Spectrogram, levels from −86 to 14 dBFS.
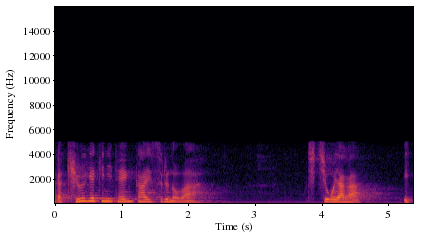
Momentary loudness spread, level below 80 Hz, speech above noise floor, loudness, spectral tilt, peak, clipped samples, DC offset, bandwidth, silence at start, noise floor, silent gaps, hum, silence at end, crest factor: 16 LU; -64 dBFS; 33 dB; -25 LUFS; -11 dB/octave; -6 dBFS; under 0.1%; under 0.1%; 5.2 kHz; 0 s; -57 dBFS; none; none; 0 s; 20 dB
